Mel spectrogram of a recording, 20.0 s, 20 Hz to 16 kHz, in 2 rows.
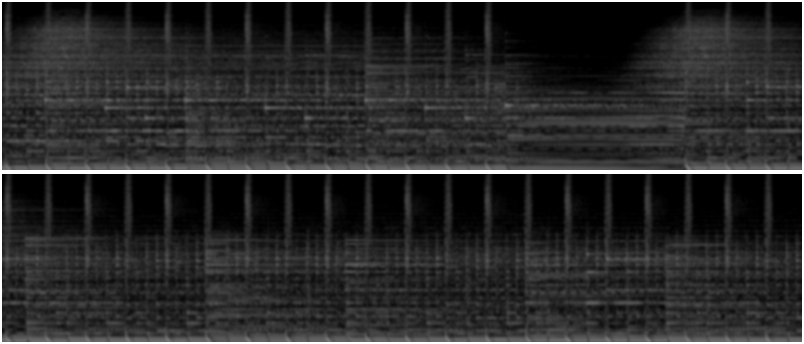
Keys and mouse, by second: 1.3 s, 3.0-4.2 middle drag, 4.6-6.7 drag, 6.7 s, 7.8-9.2 middle drag, 12.1-12.5 ctrl+middle drag, 12.9-13.5 shift+middle drag, 14.2 shift+a, 17.7 s, 19.0-19.9 middle drag, 19.9 click.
